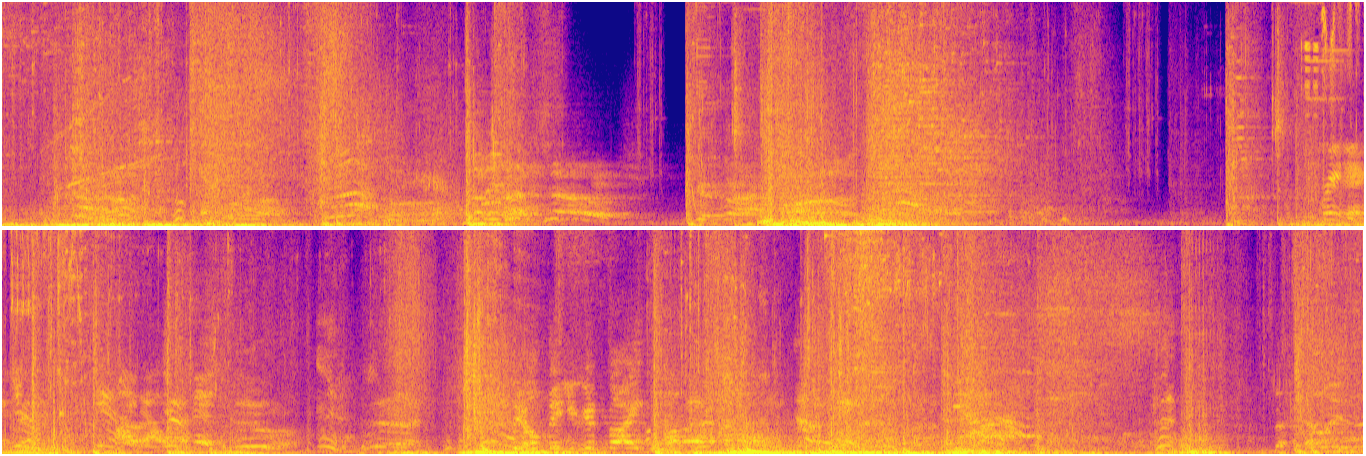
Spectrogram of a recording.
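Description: Heavy punches and kicks land with loud thuds and whooshes.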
